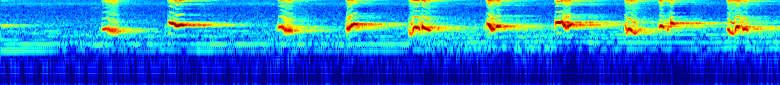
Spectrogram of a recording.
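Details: Yellow-vented bulbul in ropelan song style, intended for other bulbuls to imitate: a string of loud, liquid whistled notes with quick pitch slurs, roughly three per second, above a low continuous hum.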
